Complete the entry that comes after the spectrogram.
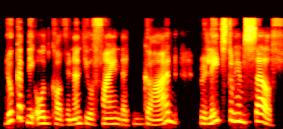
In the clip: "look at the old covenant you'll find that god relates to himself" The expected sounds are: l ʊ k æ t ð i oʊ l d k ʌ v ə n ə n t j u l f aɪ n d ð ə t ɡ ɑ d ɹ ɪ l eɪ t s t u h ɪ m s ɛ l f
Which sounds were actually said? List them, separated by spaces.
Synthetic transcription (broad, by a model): l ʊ k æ t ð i oʊ l d k ʌ v ə n ə n t j u l f aɪ n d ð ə t ɡ ɑ d ɹ ɪ l eɪ t s t u h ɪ m s ɛ l f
